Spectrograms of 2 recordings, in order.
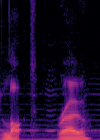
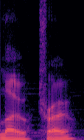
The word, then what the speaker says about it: LOTRO: It's like lot row, not low tro.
